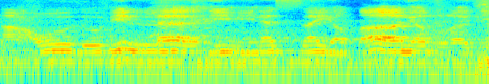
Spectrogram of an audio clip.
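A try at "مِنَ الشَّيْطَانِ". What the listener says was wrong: Masih huruf sa. A'udzu billahi minasya. Punya sifat tafasyi namanya. Tafasyi itu apa? Menyebarkan desis. Kalau desisnya kecil, huruf sa itu bukan tafasyi namanya. Himinasyaiqo.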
